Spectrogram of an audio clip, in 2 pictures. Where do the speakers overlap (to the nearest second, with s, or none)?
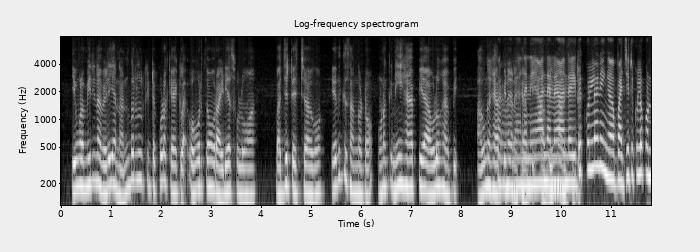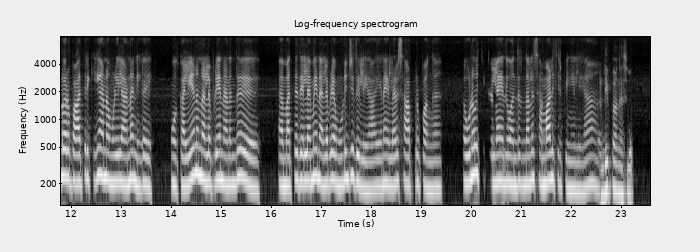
9 s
